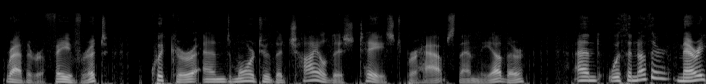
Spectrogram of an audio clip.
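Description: Throughout the speech, grainy distortion follows the signal, sitting about 30 dB below it; likely low bit depth without dither, consistent with 8-bit rounding.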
